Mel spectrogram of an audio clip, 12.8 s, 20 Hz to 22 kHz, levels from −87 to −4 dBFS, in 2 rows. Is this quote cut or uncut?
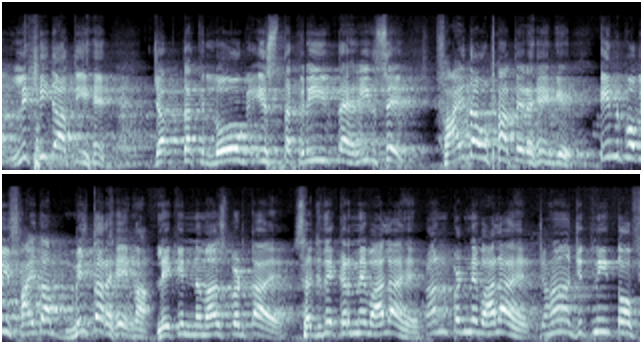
cut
